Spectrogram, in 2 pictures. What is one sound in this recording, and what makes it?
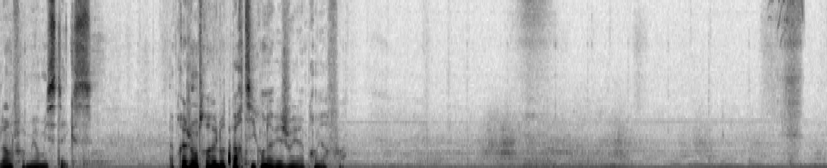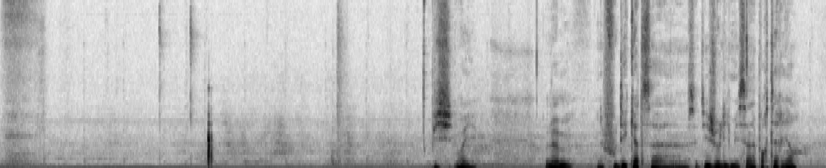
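A young man talks calmly and close into a microphone, with pauses.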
